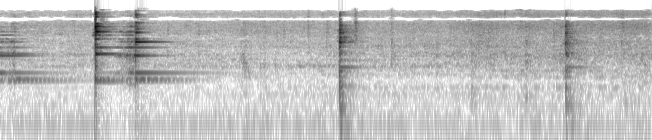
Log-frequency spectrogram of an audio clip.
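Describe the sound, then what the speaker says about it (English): A spoon stirs corn salsa into a taco bake mixture of cooked meat in a pan, giving a few sharp scraping clinks spaced apart over faint sizzling, close and quiet, with no voices. "And mix the corn salsa in"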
